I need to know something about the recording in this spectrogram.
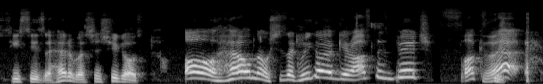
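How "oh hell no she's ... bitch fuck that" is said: high-pitched mock freak-out, a lady bailing off the tram; panicked lady. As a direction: squeal it like a lady refusing to ride on.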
